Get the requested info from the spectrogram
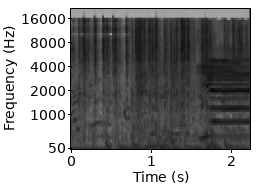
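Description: A woman cheering 'Yay!' as one long, drawn-out call near the end, over low outdoor rumble and faint background chatter.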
